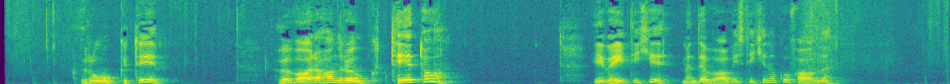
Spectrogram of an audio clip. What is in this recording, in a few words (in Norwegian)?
"roke te", Numedalsmål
